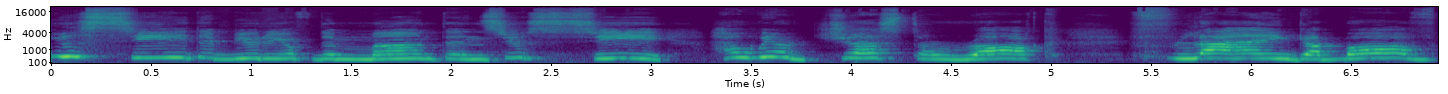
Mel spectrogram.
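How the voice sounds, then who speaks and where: This woman has a high-pitched voice and a non-native accent. She speaks at a very slow pace. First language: not English. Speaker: YouTuber. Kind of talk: casual monologue. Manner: halting.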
